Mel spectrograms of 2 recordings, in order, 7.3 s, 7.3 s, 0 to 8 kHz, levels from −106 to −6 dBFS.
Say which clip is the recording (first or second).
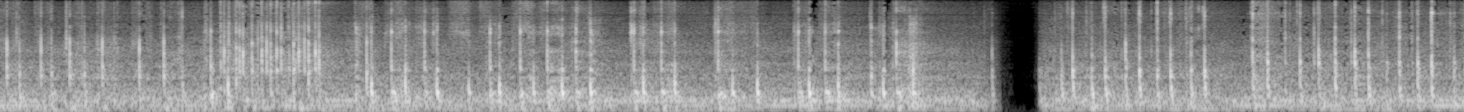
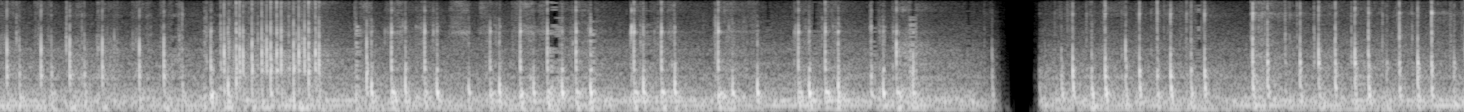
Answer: second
